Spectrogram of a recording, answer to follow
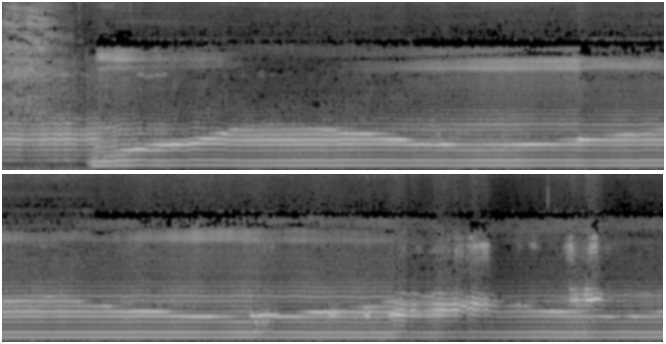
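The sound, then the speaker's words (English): A deep, buzzing vocal drone, made with the mouth on a radio show, starts after a moment and holds one steady low pitch for nearly twenty seconds, rich in overtones, with only slight wavering in timbre and no pauses. “That's how you do a drone, my friend.”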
